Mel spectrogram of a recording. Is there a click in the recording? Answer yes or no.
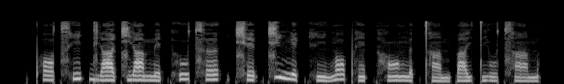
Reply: no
